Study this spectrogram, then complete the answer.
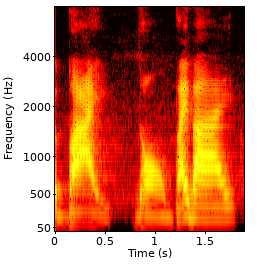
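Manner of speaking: bye said slowly, like English "bye"; slow, careful bye bye; pronunciation demo. Shown as a demonstration. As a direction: model bye dans bye bye slowly and clearly. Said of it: "Bai se prononce comme".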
